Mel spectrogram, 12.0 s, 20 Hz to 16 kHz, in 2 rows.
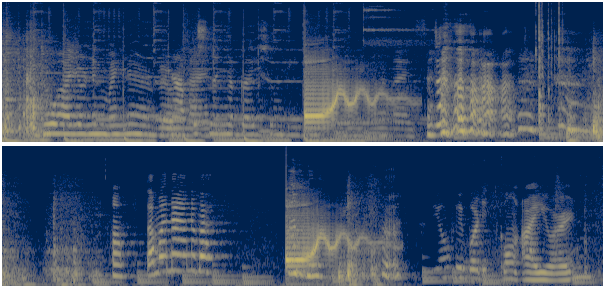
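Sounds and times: wobbling boing sound effect: 3.0 - 4.0, 8.9 - 9.9
background music with bass line: 7.0 - 10.1.

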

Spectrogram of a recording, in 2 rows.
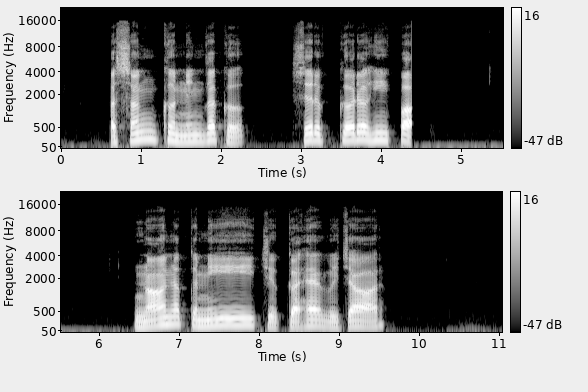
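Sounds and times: man reciting: 0.6 - 4.5, 6.4 - 9.7.

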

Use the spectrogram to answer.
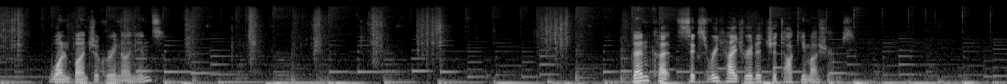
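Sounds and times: scissors snipping green onions: 0.0 - 0.4, 1.2 - 4.8
background music: 0.0 - 10.0.

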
